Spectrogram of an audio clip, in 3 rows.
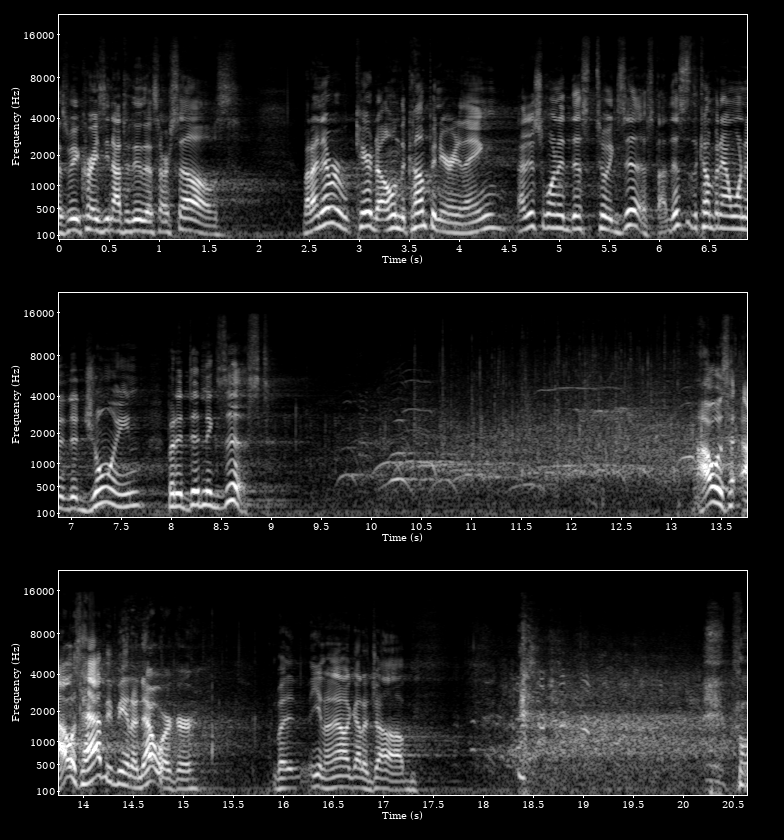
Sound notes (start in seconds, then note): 9.6 cheers; 17.8 laughter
